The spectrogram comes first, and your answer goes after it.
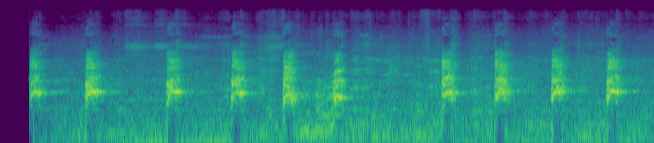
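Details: Labrador Retriever, a fluffy pet dog, barking during play as someone urges it to catch and jump; short sharp barks about every second, ten in a row, slightly uneven rhythm, mid-pitched with a clear tonal core.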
